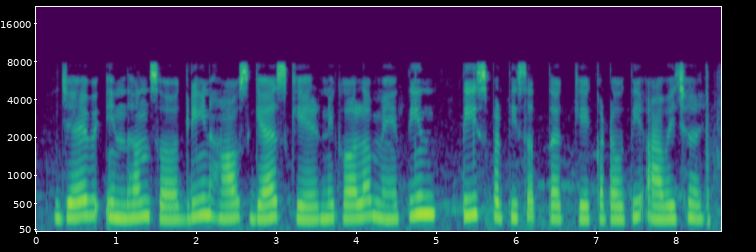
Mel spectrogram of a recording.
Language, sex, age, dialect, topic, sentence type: Maithili, female, 41-45, Bajjika, agriculture, statement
